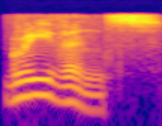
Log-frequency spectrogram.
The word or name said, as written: grievance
